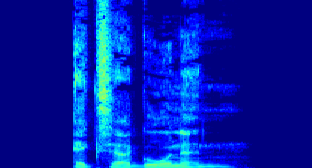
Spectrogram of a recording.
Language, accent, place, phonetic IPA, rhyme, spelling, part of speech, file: German, Germany, Berlin, [ɛksɛʁˈɡoːnən], -oːnən, exergonen, adjective, De-exergonen.ogg
- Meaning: inflection of exergon: 1. strong genitive masculine/neuter singular 2. weak/mixed genitive/dative all-gender singular 3. strong/weak/mixed accusative masculine singular 4. strong dative plural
